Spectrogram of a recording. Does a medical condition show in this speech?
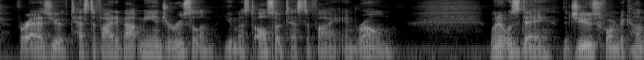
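No.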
